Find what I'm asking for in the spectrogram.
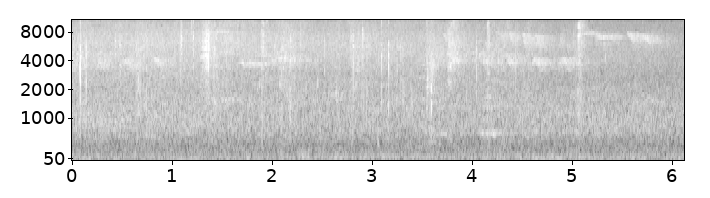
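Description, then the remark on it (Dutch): Steady footsteps walking along a path in De Nieuwe Ooster cemetery, going around a roundabout, each step a soft crunch in an even rhythm, with faint birdsong and a low outdoor hum in the background. “We blijven op het pad, lopen de rotonde verder langs.”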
